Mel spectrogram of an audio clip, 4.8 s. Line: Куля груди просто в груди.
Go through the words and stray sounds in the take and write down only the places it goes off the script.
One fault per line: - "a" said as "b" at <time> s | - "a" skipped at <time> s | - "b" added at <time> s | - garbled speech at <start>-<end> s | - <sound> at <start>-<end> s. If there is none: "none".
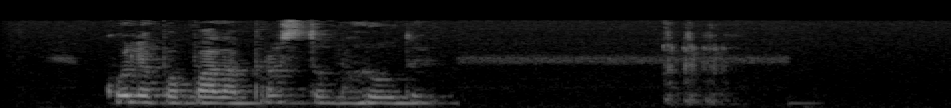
- "груди" said as "попала" at 0.8 s
- throat clearing at 3.3-3.8 s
